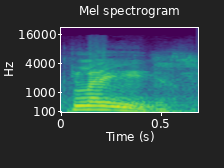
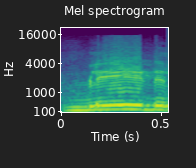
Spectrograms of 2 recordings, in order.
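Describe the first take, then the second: First: The word begins with a voiceless p sound. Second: The word begins with a voiced b sound. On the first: The speaker calls it right. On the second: The speaker calls it wrong. "blade இல்ல"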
